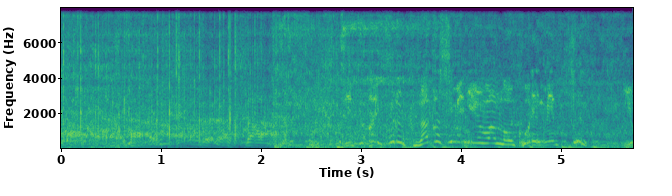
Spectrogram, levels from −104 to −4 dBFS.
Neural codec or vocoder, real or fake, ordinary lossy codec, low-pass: codec, 16 kHz, 16 kbps, FunCodec, trained on LibriTTS, 50 frames a second; fake; none; none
